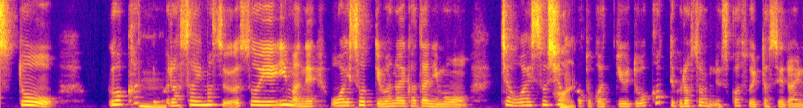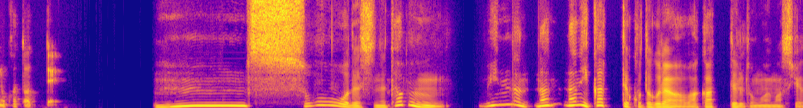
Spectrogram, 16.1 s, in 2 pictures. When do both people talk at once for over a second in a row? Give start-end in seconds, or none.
none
